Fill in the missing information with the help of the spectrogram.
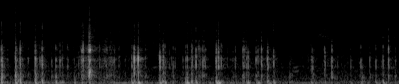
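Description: Long fingernails tap and scratch the rounded surface of a blue plastic bubble ice pack held in both hands. The result is a quick, uneven patter of short, dull plastic clicks and soft scrapes with a muffled low thud beneath, each tap dying away almost at once.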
